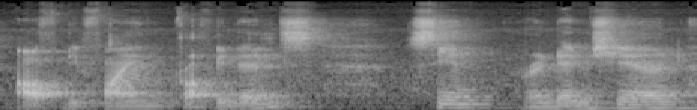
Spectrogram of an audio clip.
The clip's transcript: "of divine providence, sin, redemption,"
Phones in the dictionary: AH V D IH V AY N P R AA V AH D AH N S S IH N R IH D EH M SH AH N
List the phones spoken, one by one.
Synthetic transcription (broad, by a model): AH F D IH F AY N P R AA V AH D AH N S S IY N R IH D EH M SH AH N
